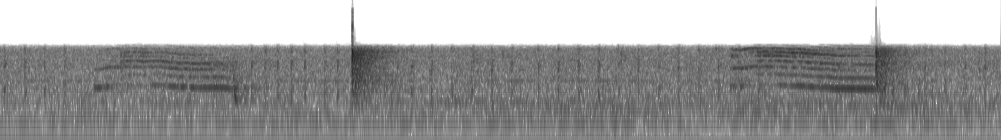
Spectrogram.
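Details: Evil Penguin, a male African cat with one blue and one yellow eye, turns aggressive while eating dinner and makes crazy sounds: two drawn-out, harmonic wailing meows about three seconds apart, with sharp clicks after each.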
